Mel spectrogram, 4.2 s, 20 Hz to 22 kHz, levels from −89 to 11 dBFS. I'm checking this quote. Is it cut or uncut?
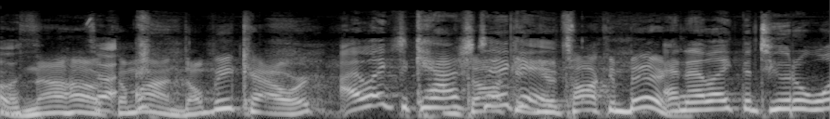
uncut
